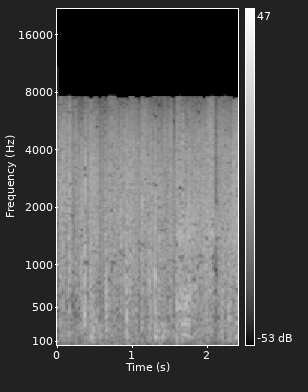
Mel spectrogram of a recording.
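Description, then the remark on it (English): A fire crackles and pops steadily in a fireplace on an unusually cold night, a dense hiss of burning broken by frequent sharp little snaps, with no voices. “That fire feels good.”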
